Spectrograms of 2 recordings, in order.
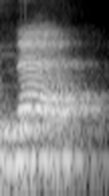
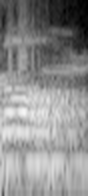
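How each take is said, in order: First: The vowel is thin and open, like a. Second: The vowel is thick and rounded, like o. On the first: The speaker calls it right. "Nunnya tipis na" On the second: The speaker calls it wrong. "Jangan no"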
